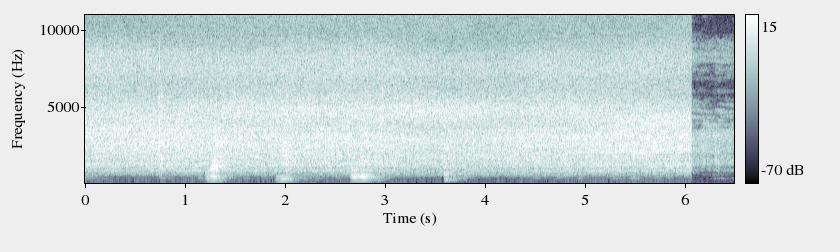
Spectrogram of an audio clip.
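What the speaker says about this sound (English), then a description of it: "Now I'm going to add the potatoes." Raw potatoes go into a hot pot for New England clam chowder and are stirred, making a steady sizzling hiss with several short scraping stirs.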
